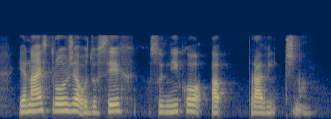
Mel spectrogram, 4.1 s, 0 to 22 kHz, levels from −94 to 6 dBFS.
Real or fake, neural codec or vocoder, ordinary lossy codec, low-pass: fake; vocoder, 22.05 kHz, 80 mel bands, HiFi-GAN; AAC, 48 kbps; 7.2 kHz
